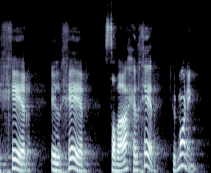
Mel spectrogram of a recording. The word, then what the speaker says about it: خير: Instead of saying Khayr, we say Khair, Khair, Sabah, Khair.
